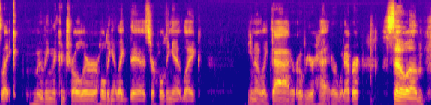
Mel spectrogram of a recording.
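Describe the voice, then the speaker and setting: A young man in casual chat, his voice cracking and squeaky, deep and stuffy from a cold, rambling with many ums and likes. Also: no room sound. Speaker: vlogger. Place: small room indoors.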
